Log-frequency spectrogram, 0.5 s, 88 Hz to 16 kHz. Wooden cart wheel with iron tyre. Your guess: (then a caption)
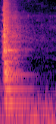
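Tight. A finished wooden cart wheel with a shrunk-on iron tyre, fitted by hot tyring, is tapped once and gives a bright, solid ring with a clear high tone around 1.9 kHz that dies away within about a tenth of a second. It sounds solid, showing a good tight tyre with the spokes seated and everything tight.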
